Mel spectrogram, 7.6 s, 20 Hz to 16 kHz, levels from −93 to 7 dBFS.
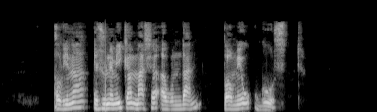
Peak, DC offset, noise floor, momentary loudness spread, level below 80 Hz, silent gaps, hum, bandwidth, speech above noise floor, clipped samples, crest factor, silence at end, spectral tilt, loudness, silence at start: -2 dBFS; under 0.1%; -73 dBFS; 8 LU; -56 dBFS; none; none; 7.8 kHz; 57 dB; under 0.1%; 16 dB; 1.85 s; -5 dB/octave; -16 LUFS; 1.1 s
